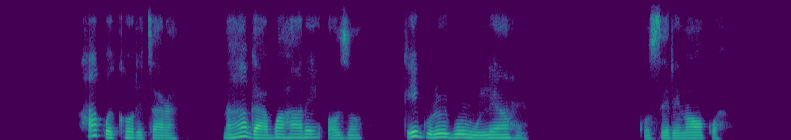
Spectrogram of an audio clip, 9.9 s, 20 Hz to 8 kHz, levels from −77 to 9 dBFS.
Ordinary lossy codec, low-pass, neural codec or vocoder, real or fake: Opus, 16 kbps; 7.2 kHz; codec, 16 kHz, 2 kbps, X-Codec, WavLM features, trained on Multilingual LibriSpeech; fake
